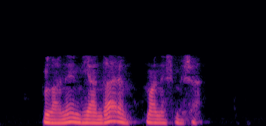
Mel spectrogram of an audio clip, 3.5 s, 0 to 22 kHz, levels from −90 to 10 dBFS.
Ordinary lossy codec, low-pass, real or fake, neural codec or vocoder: MP3, 24 kbps; 3.6 kHz; real; none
